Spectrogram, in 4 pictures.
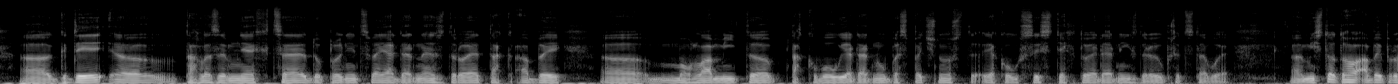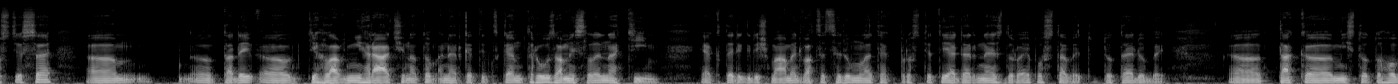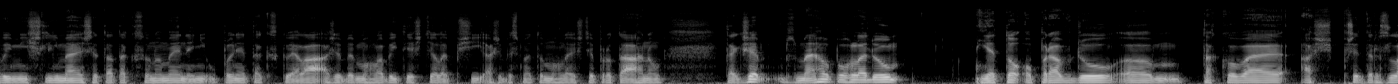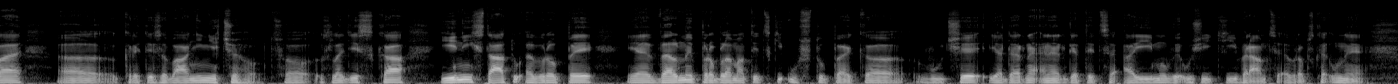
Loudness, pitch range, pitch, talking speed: -24 LUFS, 85-95 Hz, 90 Hz, 120 wpm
